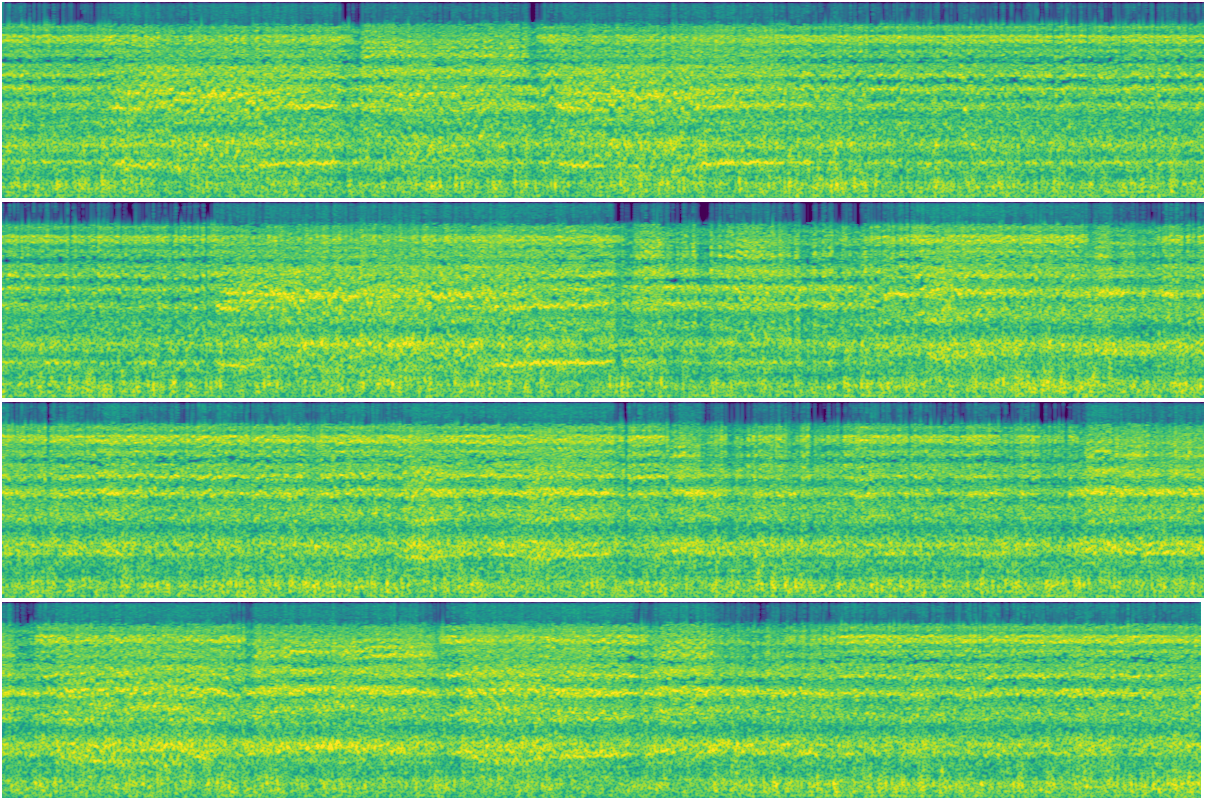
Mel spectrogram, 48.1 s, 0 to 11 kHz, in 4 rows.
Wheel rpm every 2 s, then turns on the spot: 170, 160, 160, 160, 160, 160, 160, 160, 160, 160, 180, 200, 200, 200, 200, 200, 200, 200, 200, 190, 190, 200, 200, 200.
none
